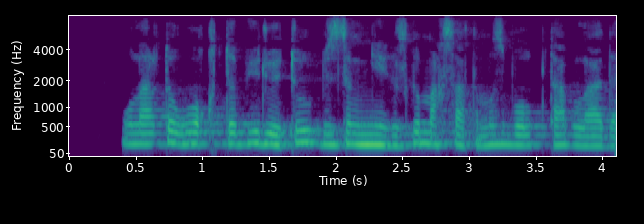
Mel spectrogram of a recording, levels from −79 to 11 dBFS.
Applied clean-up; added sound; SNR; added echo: none; none; none; none.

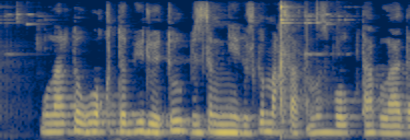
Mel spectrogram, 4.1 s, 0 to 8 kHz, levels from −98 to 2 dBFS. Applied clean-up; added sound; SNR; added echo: classical method log-MMSE.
